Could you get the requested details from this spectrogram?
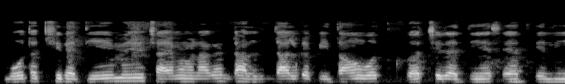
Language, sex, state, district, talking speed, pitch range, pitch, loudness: Hindi, male, Uttar Pradesh, Jyotiba Phule Nagar, 235 wpm, 130-140 Hz, 135 Hz, -18 LUFS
